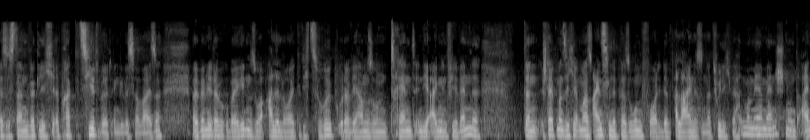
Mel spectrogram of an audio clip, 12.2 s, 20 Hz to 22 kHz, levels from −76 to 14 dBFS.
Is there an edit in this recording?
yes; 4 cuts; at 4.5 s, 8.9 s, 10.1 s, 11.1 s

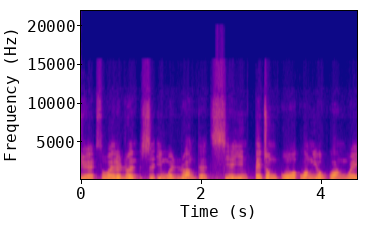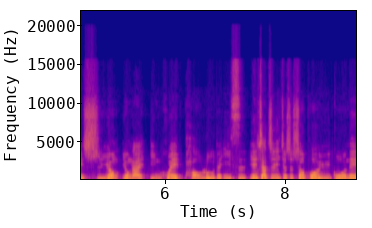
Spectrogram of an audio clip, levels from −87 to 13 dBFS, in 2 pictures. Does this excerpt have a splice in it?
no; 0 cuts

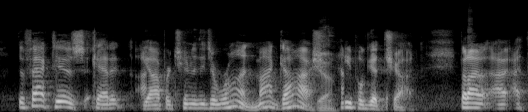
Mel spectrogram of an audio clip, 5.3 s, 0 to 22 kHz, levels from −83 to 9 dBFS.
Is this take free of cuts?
no; 4 cuts; at 0.9 s, 1.4 s, 3.4 s, 3.8 s

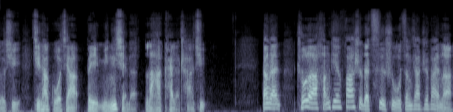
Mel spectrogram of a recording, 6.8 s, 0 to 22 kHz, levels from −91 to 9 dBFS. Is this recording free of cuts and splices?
yes; 0 cuts

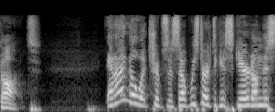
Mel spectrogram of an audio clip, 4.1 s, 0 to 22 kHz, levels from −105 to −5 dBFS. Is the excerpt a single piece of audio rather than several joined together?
yes; 0 cuts

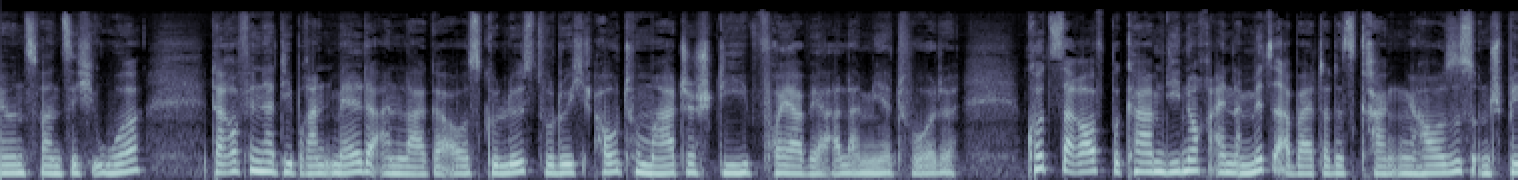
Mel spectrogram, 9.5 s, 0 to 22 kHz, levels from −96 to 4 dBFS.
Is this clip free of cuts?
no; 1 cut; at 7.7 s

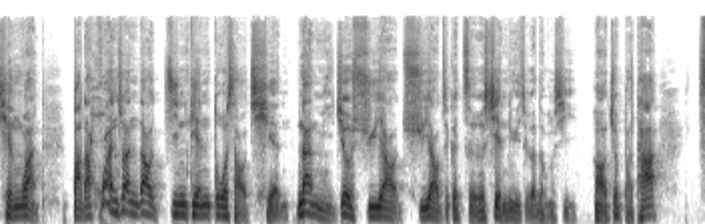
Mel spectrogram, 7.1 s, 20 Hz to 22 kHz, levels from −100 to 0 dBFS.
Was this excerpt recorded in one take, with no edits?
no; 1 cut; at 2.9 s

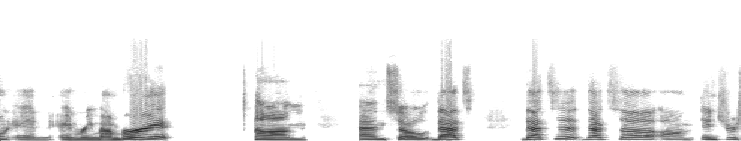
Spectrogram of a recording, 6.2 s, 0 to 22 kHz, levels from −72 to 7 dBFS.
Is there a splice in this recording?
no; 0 cuts

